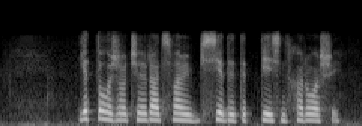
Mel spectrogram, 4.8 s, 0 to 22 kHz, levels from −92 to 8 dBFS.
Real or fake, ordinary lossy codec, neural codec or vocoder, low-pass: fake; Opus, 16 kbps; codec, 16 kHz, 0.8 kbps, ZipCodec; 7.2 kHz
